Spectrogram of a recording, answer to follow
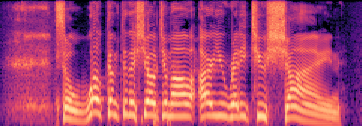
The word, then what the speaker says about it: Jaimal: Um our name my name looks like Jaimal which uh but it's pronounced Jamal Yogus and Yogus is a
